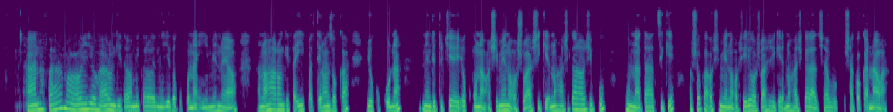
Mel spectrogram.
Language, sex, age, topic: Oshiwambo, male, 18-24, agriculture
